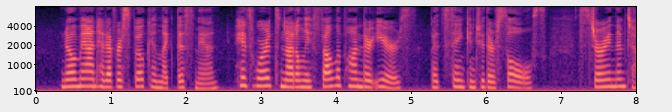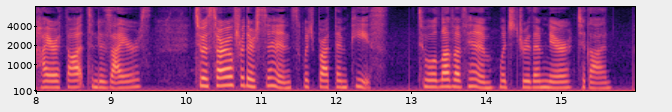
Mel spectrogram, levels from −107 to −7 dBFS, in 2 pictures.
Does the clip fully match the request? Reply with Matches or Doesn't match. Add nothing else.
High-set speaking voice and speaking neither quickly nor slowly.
Matches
